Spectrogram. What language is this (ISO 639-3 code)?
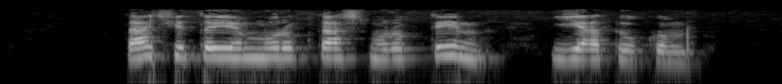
chm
